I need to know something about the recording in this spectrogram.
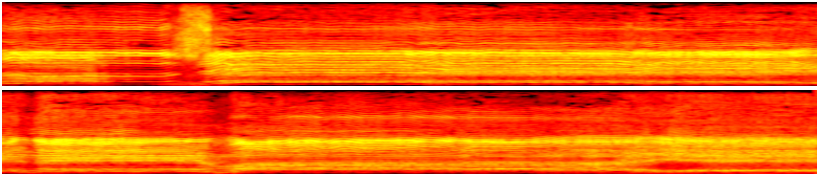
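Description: Mixed men's and women's folk ensemble singing a Kuban Cossack song a cappella, with long held notes and a short break for breath about a second in.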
